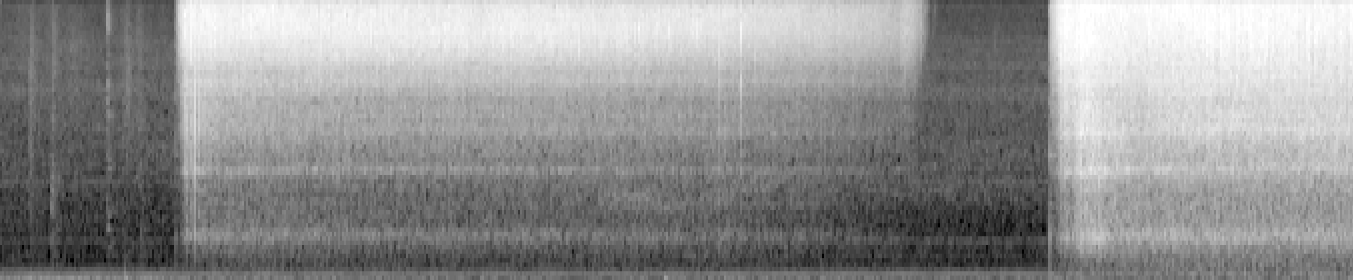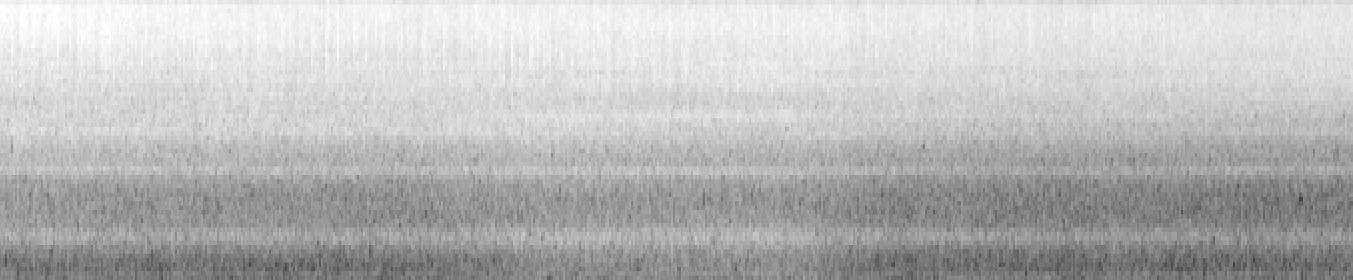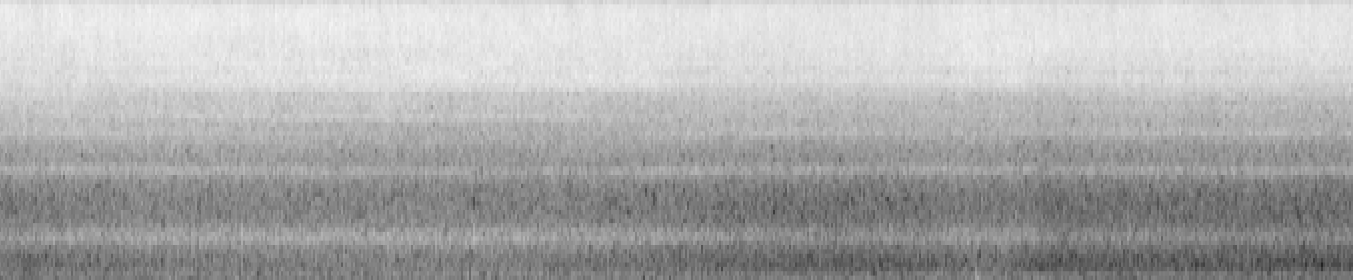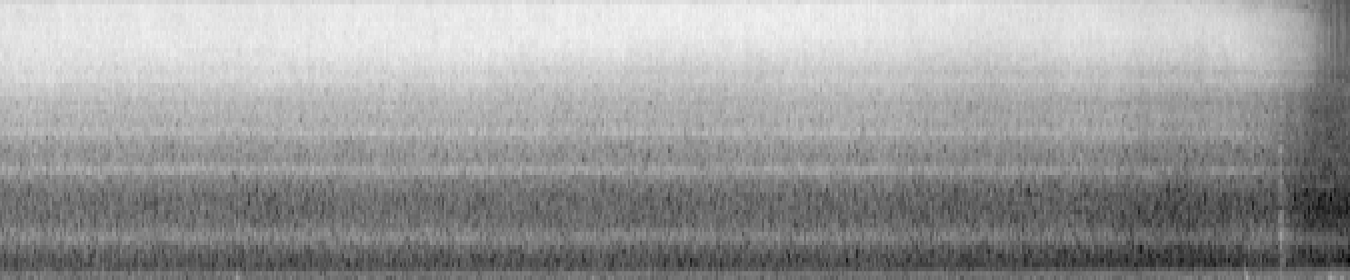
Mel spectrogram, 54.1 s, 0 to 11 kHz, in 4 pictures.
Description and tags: Water evaporating once dropped onto a hot pan - take 6.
